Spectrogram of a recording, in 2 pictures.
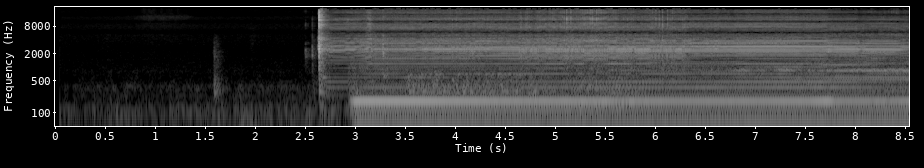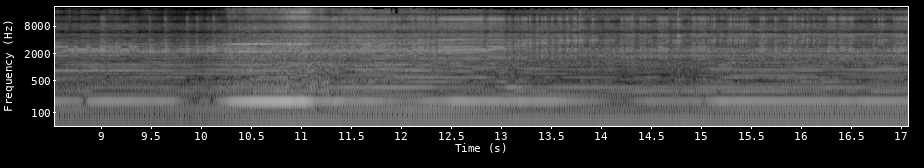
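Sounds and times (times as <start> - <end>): loud electric buzz: 2.6 - 17.0
espresso machine clicking on: 7.4 - 17.0.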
